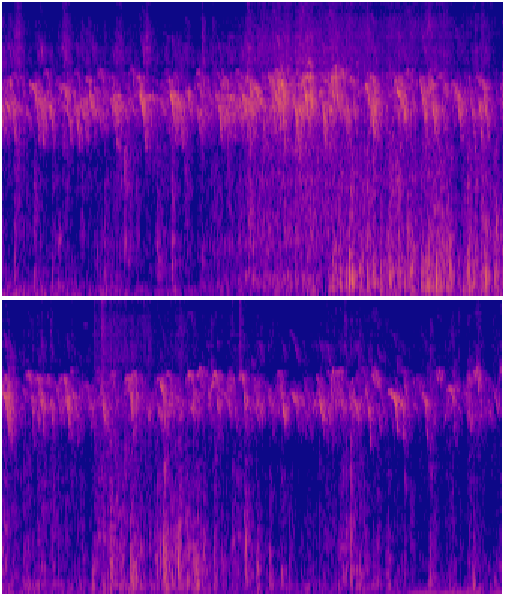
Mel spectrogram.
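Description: Day-old broiler chicks in a heated brooder give a dense, continuous chorus of high peeping chirps, close and lively, with occasional soft rustling and wing flutters underneath.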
